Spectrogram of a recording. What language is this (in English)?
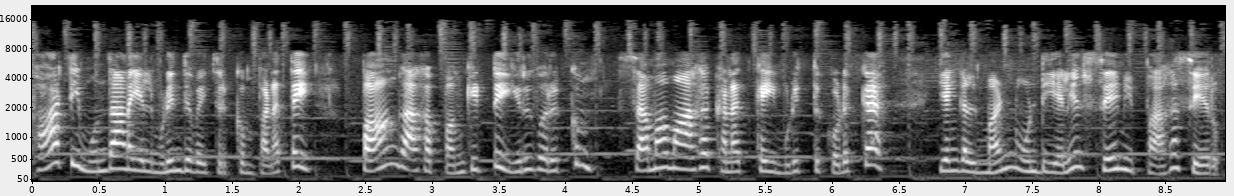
Tamil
